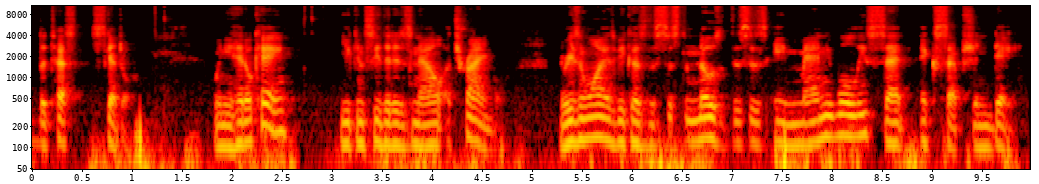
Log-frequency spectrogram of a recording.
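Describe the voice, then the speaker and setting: A man with a medium-pitched voice walks through a piece of software as a tutorial presenter. He explains each step in a conversational, instructional manner, speaking directly and casually to the person following along. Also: a little hiss or hum.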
